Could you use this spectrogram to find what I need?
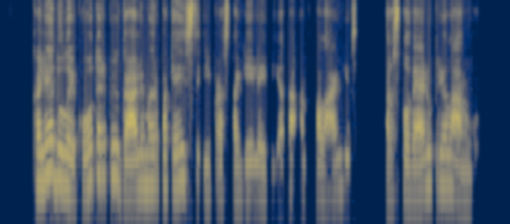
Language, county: Lithuanian, Marijampolė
